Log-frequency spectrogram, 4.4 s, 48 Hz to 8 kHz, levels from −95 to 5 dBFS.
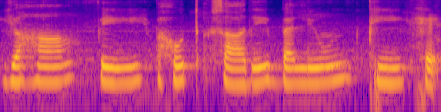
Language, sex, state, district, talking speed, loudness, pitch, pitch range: Hindi, female, Haryana, Jhajjar, 95 wpm, -17 LUFS, 190 Hz, 185-195 Hz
